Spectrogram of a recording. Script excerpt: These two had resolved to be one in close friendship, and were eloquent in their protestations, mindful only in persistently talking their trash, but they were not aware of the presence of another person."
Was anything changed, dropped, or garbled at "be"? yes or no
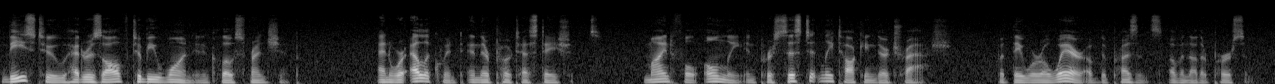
no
